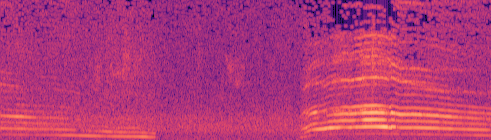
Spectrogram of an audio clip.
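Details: She-cat in a dispute over a garden chair: a falling drawn-out wail ends, a quiet gap follows, then a new yowl swoops up and wavers loudly.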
